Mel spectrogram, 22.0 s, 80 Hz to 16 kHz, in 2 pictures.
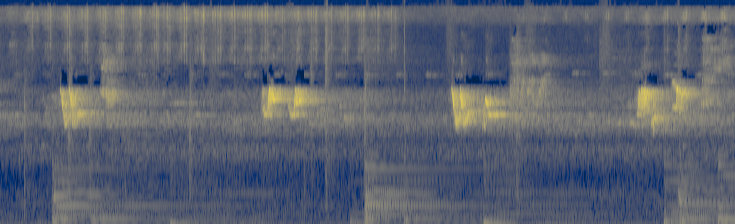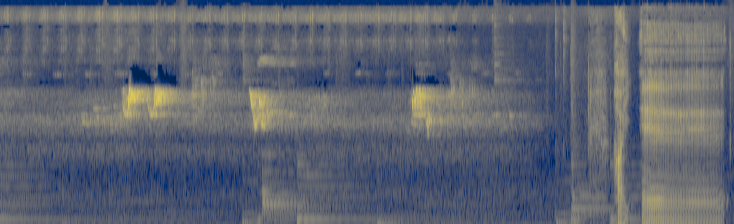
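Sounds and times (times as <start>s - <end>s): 
songbird of a species that breeds only around Japan singing, played back from an online video: 0.0s - 22.0s
speech: 20.3s - 21.6s.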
